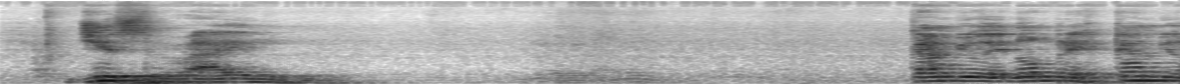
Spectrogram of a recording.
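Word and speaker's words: ישראל: nombre será llamado, y se lo voy a pronunciar en hebreo, Yisrael.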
